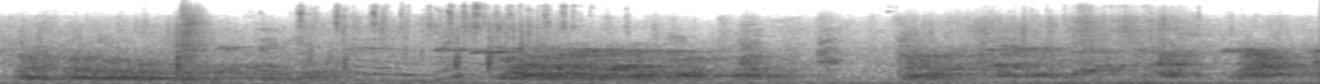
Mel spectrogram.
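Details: Playing shelter dogs in a yard at Pima Animal Care Center, Arizona; a few abrupt barks break through at irregular intervals amid talking people and a low background rumble.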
